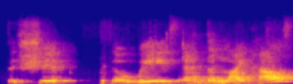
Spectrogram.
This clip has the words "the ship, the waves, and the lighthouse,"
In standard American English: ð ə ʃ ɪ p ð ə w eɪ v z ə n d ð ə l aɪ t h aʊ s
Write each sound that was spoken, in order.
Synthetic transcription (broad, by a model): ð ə ʃ ɪ p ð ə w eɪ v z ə n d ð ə l aɪ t h aʊ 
